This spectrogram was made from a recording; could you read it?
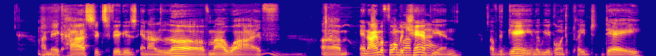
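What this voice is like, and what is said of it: Fast-talking Southern US accent. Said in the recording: “fast-talking Southern”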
